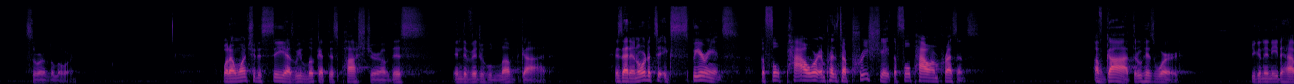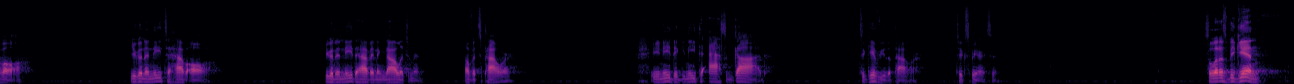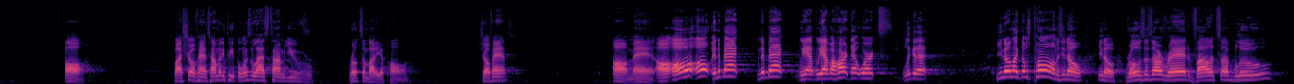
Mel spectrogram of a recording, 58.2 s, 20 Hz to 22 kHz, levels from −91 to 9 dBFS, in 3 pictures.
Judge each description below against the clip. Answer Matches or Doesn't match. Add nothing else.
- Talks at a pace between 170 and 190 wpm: Doesn't match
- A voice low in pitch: Matches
